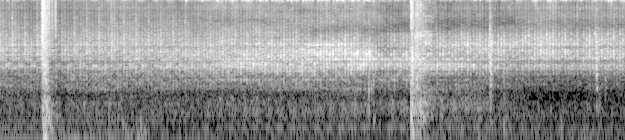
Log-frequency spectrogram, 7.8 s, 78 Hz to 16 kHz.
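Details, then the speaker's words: 1986 Land Rover 110 with 200Tdi diesel, cold start after sitting overnight, glow plug light not working (circuit needs a new part); an odd clunk or two then steady, even low diesel clatter at idle, no knocks or misfires; starts cleanly. "So it's a cold start. Let's start it up."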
